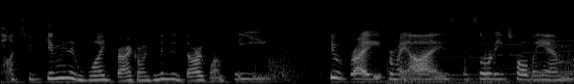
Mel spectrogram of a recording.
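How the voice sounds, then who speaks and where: A woman's voice: a little high, fairly quick, gravelly, soft background music. A woman streaming a game, reading its text aloud and reacting casually.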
